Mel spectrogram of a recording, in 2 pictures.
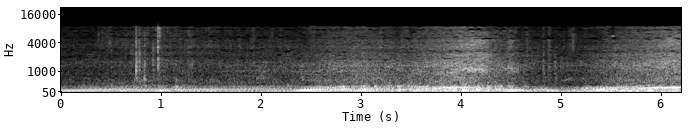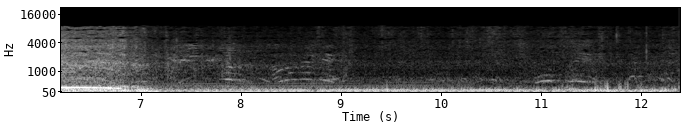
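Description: Side-by-side UTV engine idling, then revved twice as the machine climbs a rock ledge. Each rev rises and falls in pitch over about two seconds before the engine settles back to idle.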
